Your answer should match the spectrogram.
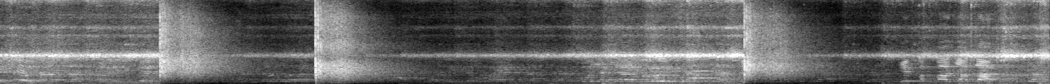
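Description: A carnival masquerader's whip cracking three times, each a sharp crack that rings on in a large hall, the second the loudest.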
